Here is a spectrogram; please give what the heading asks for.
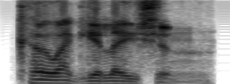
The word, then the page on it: coagulation: British English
